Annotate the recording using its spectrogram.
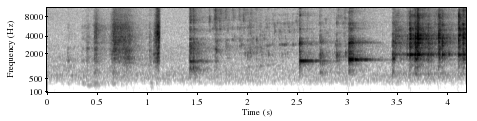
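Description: Liquid pours into a glass.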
